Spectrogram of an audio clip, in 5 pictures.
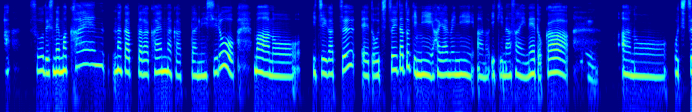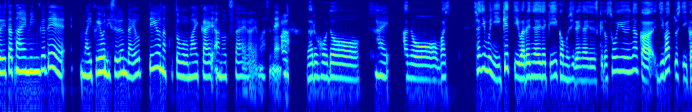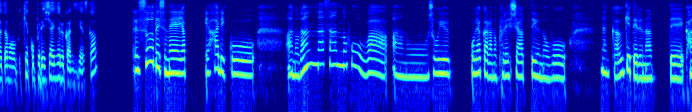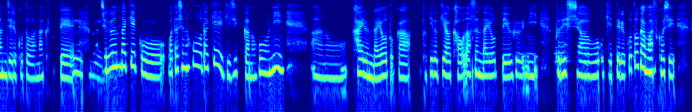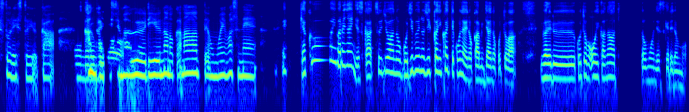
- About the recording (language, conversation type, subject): Japanese, advice, 家族からのプレッシャー（性別や文化的な期待）にどう向き合えばよいですか？
- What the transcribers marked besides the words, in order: distorted speech; other background noise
